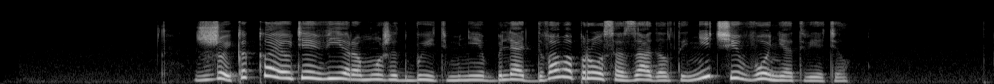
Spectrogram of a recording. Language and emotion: Russian, angry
